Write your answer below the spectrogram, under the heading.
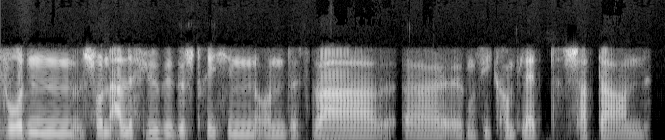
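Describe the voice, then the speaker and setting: A pianist talking over the phone as a guest, relaxed and self-deprecating, with frequent fillers. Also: male voice, lowish voice, normal speed, creaky, no room sound. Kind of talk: casual phone interview. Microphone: telephone. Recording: tinny phone line.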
